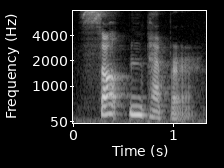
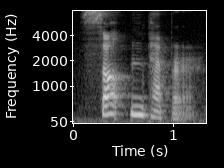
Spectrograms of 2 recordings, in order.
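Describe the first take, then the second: No difference in how they are said.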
